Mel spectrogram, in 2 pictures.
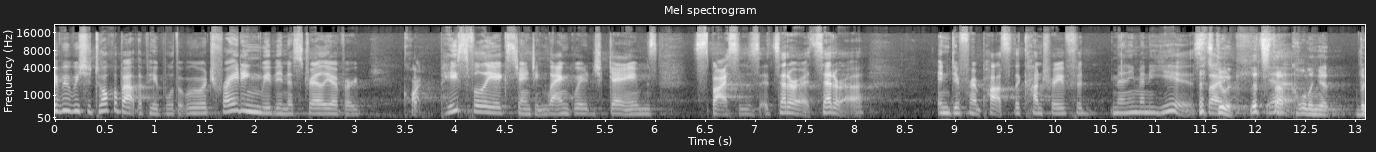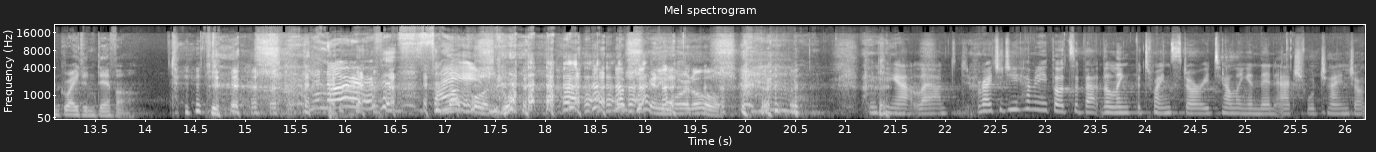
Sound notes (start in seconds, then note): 13.8 laughter, crosstalk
